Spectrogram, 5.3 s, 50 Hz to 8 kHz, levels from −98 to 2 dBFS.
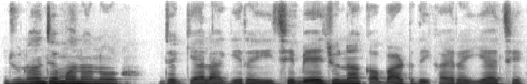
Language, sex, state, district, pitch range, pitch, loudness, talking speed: Gujarati, female, Gujarat, Valsad, 160-180 Hz, 170 Hz, -17 LUFS, 135 wpm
